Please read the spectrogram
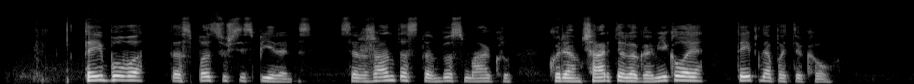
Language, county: Lithuanian, Vilnius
